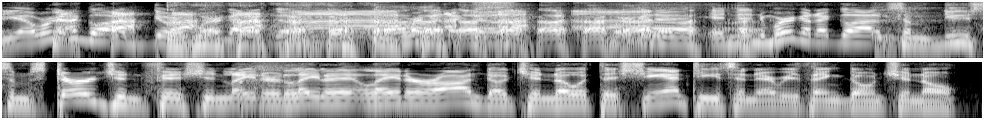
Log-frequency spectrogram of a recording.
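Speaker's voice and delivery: put-on playful Minnesota accent, leaning on "don't you know". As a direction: tease the caller with a folksy Minnesota lilt. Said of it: "it's just my accent".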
